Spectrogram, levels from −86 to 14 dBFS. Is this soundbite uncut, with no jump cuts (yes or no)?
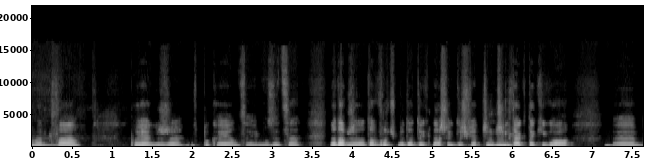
yes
